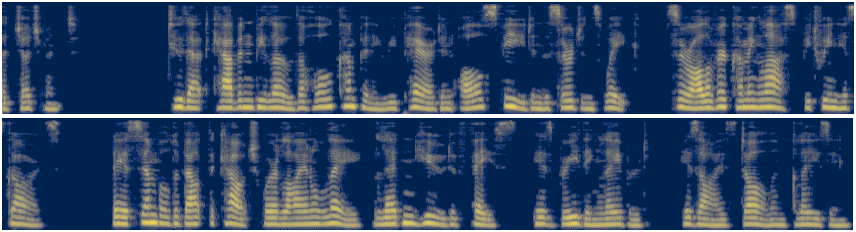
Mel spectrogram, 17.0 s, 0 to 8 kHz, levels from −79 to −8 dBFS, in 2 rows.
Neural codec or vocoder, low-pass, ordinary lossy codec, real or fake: none; 7.2 kHz; AAC, 48 kbps; real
